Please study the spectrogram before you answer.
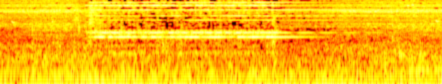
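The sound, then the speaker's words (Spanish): A telephone rings indoors in one faint, trilling burst that lasts about two seconds, then stops, leaving quiet background hiss. “¿Puedes contestar, por favor? Em, Vera coge el teléfono.”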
